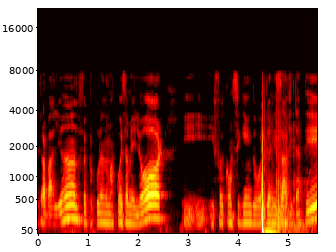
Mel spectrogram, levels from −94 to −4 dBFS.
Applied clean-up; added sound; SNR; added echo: classical method log-MMSE.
